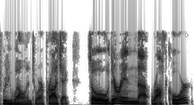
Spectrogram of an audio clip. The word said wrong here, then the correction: Rathgar: I'm not sure if I'm getting it right. – It's probably Rathgar.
